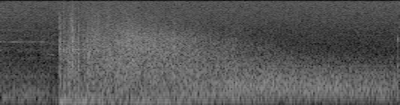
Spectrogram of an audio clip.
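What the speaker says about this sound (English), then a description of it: "Battleship destroyed." Heavy gunfire in a naval warfare video game as a battleship is destroyed: a sudden loud booming blast followed by a sustained roaring rumble of fire and explosions.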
